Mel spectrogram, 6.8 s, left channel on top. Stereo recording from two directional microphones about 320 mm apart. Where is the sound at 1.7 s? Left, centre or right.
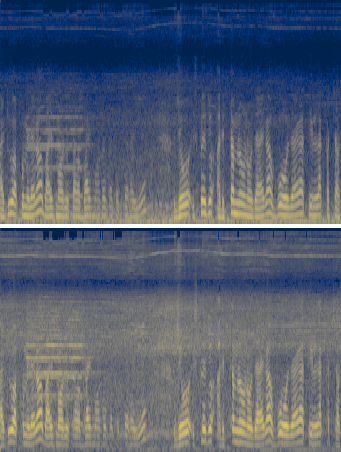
Right.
